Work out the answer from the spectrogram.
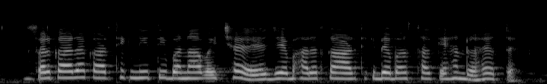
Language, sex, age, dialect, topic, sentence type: Maithili, female, 25-30, Bajjika, banking, statement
